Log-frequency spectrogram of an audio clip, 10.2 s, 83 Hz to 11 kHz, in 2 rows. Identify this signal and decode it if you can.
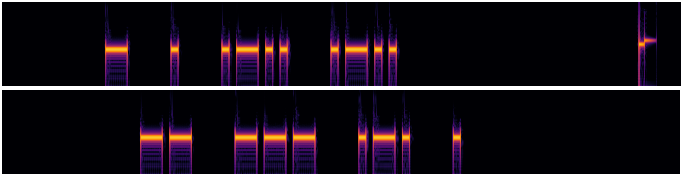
Morse code, heard as a keyed tone, about 22 wpm, spaced as for 16 wpm, 700 Hz. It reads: TELL MORE
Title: 2x Character Spacing - Top 200 Words - 22wpm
